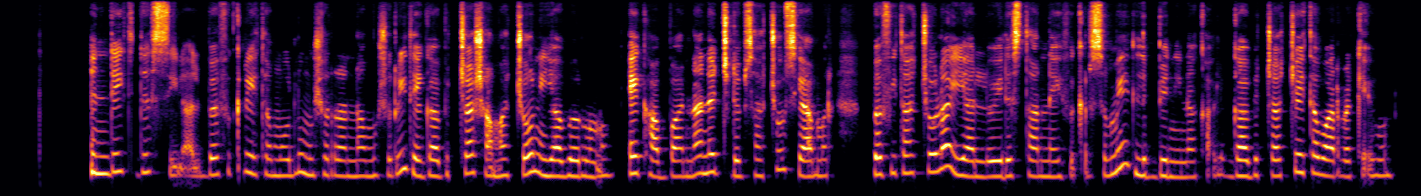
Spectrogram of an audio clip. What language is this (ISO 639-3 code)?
amh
